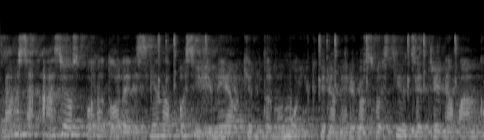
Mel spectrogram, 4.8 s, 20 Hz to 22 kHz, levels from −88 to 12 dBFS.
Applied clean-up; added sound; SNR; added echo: none; Ratchet, pawl; 15 dB; reverberation time 0.7 s.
